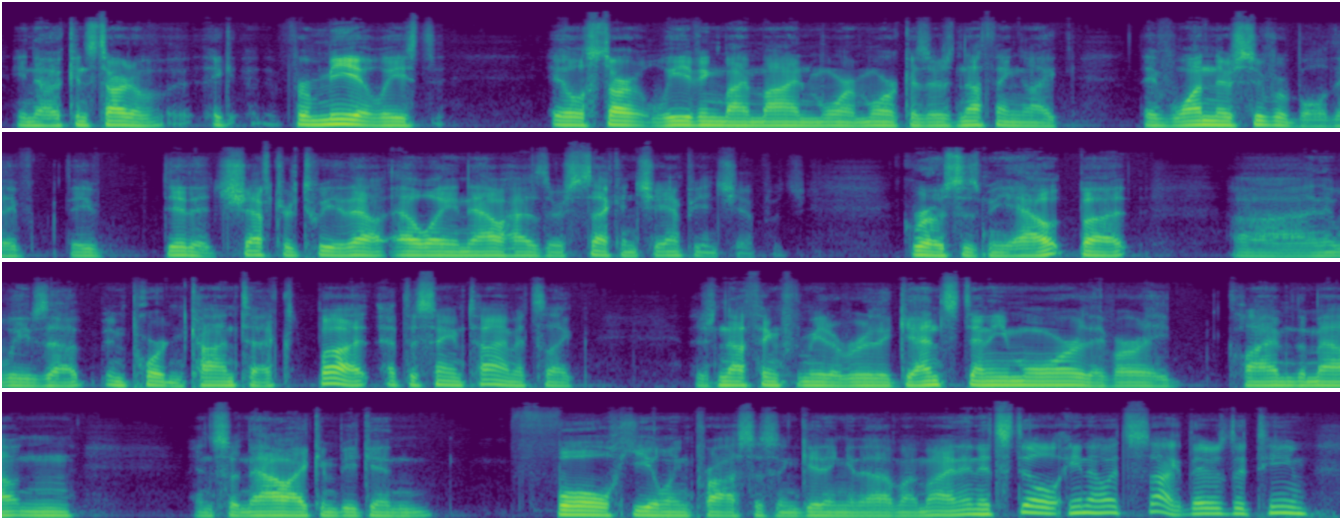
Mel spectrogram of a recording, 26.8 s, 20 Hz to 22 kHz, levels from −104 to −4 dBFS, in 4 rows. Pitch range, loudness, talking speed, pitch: 110-125 Hz, -28 LUFS, 220 wpm, 115 Hz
